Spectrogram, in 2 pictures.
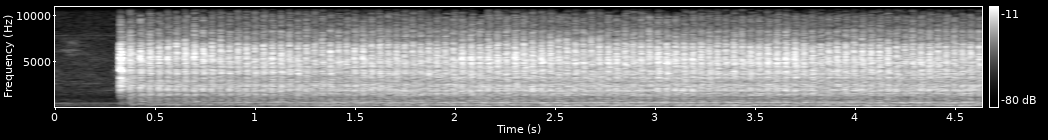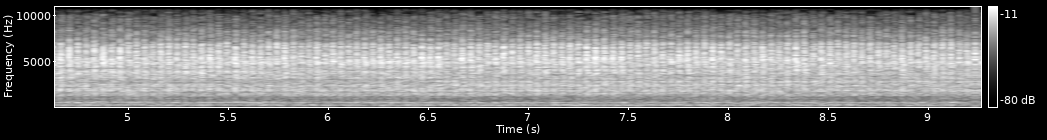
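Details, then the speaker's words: Eberspacher B1 gasoline heater for a VW Beetle, bench test-fired, glow plug hot, battery charger apparently cutting out: steady hiss of fan and fuel pump with no flame roar; not holding a steady flame, cause unconfirmed. "Well, I'm not hearing a steady flame in there. I think the battery charger just cut out again. Well, this heater's definitely got problems."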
